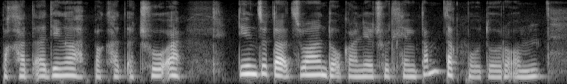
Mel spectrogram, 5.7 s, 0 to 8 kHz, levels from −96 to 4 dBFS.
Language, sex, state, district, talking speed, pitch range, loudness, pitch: Mizo, female, Mizoram, Aizawl, 210 wpm, 180-210 Hz, -19 LUFS, 190 Hz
